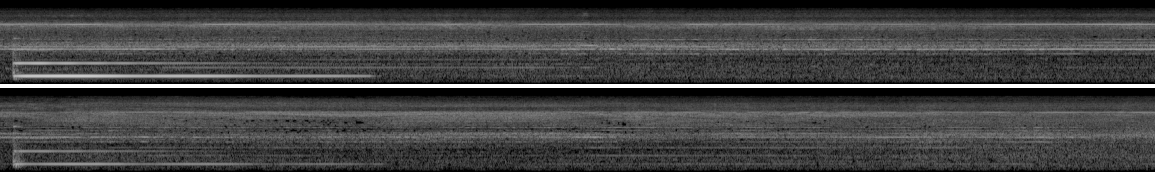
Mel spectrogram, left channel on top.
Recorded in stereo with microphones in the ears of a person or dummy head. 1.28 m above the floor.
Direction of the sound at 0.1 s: 45° left (ahead or behind).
